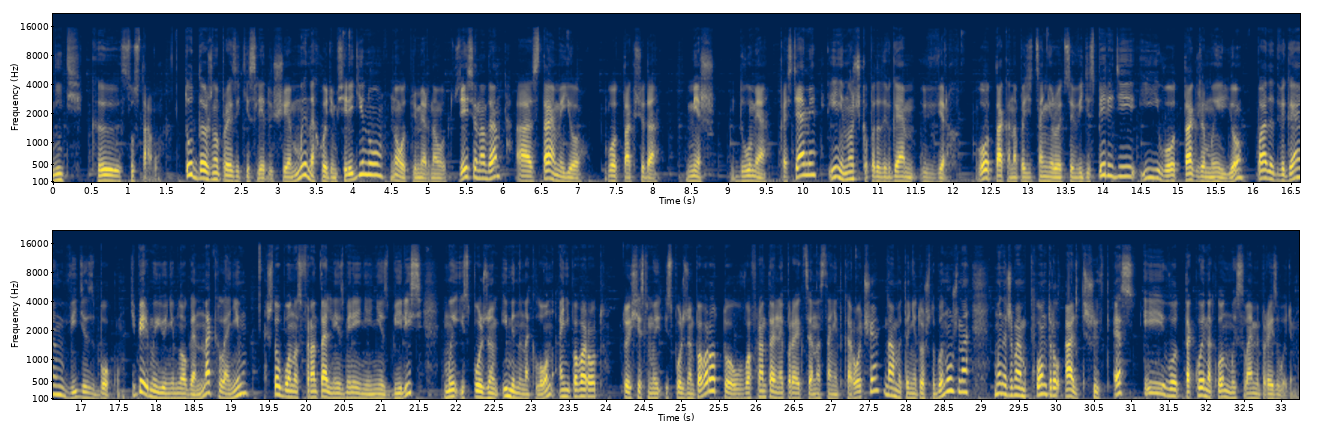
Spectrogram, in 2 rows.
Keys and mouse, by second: 1.6 g, 5.9 g, 10.2 g, 12.2 l, 13.9 KP_3, 15.1 g, 24.6 r, 30.7 ctrl+alt+shift+s.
